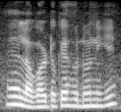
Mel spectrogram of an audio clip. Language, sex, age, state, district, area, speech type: Assamese, male, 18-30, Assam, Golaghat, rural, spontaneous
